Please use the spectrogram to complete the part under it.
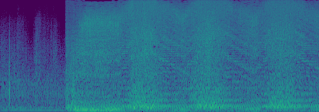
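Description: A laser beam hisses and crackles steadily as it mines rock.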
